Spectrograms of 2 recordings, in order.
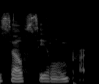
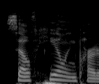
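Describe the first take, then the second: First: Says "self-sealing" with an S, by mistake; slip of the tongue. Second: Corrects to "self-healing" with a clear H; self-correction. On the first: Demonstrating cutting on the mat, she misspeaks "self-sealing". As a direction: trip into "self-sealing" before catching it. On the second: Demonstrating cutting on the mat, she corrects to "self-healing". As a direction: fix the slip: "self-healing". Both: Real, not acted.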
